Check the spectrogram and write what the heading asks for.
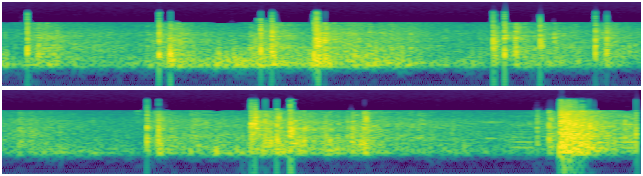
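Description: New Year's fireworks and firecrackers going off in the street: sharp single bangs at irregular intervals over a constant crackling background, with a louder, longer burst of bangs near the end.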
